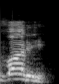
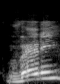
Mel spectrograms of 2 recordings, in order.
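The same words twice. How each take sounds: First: "वारी" with rounded lips and an "aa" vowel; W sound. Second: "वेरी" with teeth on lip and open e; V sound in very. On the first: Teacher contrasting two words, "वारी" with a W. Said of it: "सिर्फ होठों से round होके". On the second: Teacher contrasting two words, "वेरी" with a V. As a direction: start "वेरी" on a toothy V. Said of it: "दांत और होंठ से बोलता है". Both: Shown as a demonstration.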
